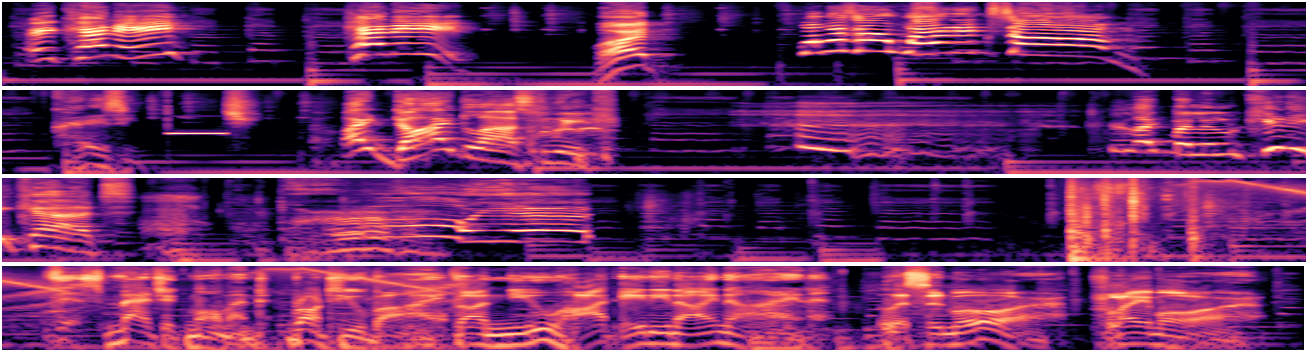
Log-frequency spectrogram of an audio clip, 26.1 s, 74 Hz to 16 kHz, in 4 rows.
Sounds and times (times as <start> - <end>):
Music: 0.0 - 26.0
Thump, thud: 18.4 - 19.2
Speech: 19.8 - 25.9.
